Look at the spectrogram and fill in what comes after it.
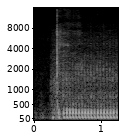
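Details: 2017 Honda CRF250R after storage, pipes refitted, work finished, using idle-up: catches at once on the kick and settles into a crisp, even single-cylinder idle of about eighteen pulses a second; normal start and idle.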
